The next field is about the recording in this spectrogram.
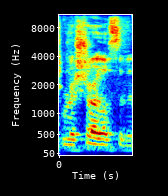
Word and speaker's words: Richarlison: Who is Richarlison? And am I saying that right? – Richarlison is correct.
